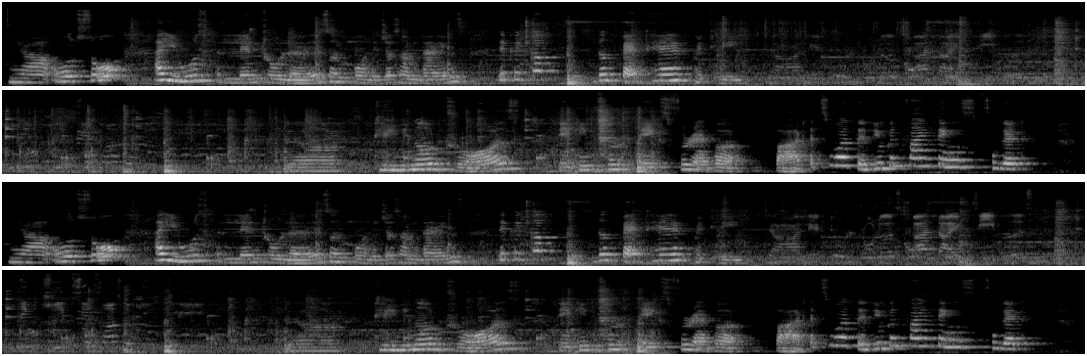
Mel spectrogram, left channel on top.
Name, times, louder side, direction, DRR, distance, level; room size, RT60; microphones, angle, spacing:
voice 1, 0.1-5.6 5.9-7.5 13.7-21.2, left 2 dB, 15° left, 0.3 m, -29 dB
sound 1, 1.2-17.5, left 1 dB, 55° left, 0.6 m, -39 dB
voice 2, 7.6-13.0, right 4 dB, 80° right, 0.8 m, -46 dB
6.0 x 3.0 x 2.4 m
head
